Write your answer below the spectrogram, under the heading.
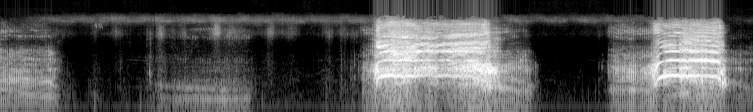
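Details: Calf of the African elephant: quiet low grumbles at first, then a loud, rough squealing trumpet of about two and a half seconds and a shorter, clearer, steadier squeal a few seconds later.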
